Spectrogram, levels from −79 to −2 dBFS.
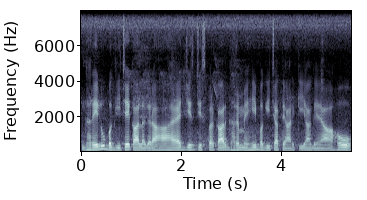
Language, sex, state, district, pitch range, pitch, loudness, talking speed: Hindi, male, Chandigarh, Chandigarh, 110-125 Hz, 120 Hz, -19 LUFS, 190 wpm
